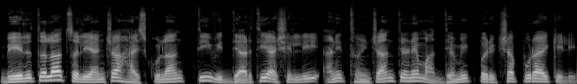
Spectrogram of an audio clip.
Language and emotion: Goan Konkani, neutral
